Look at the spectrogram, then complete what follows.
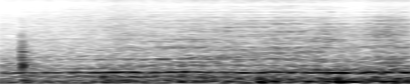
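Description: A steady mechanical whir from an automatic door ramp extending at the push of a button on an autonomous shuttle vehicle (Holon Mover), a ramp that lets wheelchairs and prams in; a constant motor hum over rumbling background noise for about two seconds, with no voices.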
